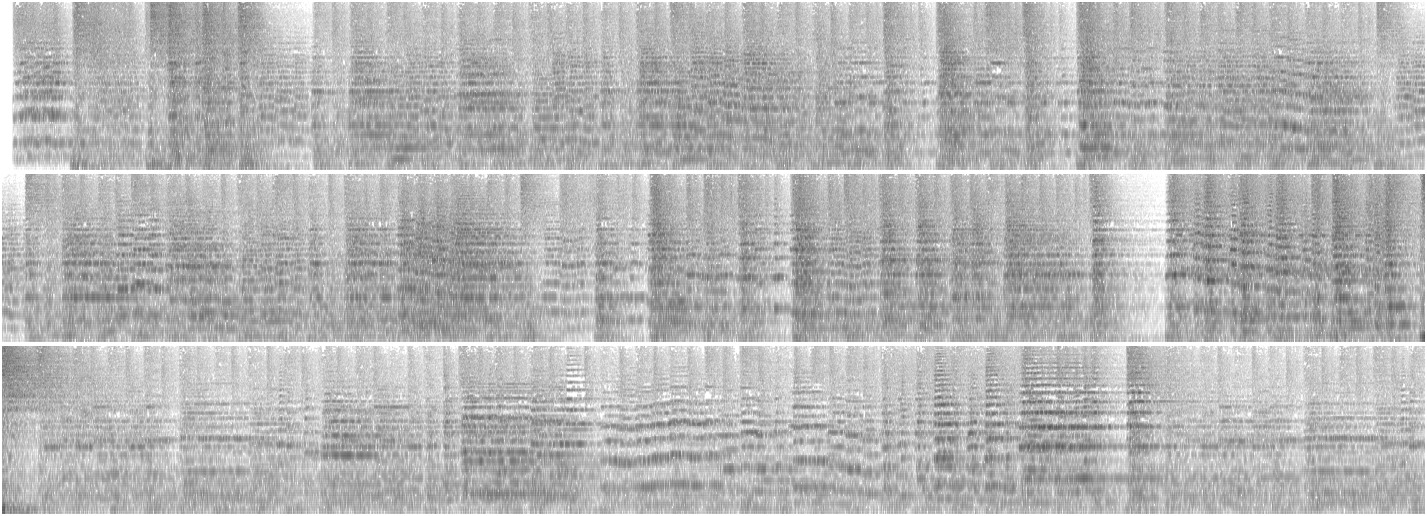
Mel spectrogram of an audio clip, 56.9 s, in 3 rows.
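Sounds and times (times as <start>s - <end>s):
happy marching music: 0.2s - 56.9s.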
